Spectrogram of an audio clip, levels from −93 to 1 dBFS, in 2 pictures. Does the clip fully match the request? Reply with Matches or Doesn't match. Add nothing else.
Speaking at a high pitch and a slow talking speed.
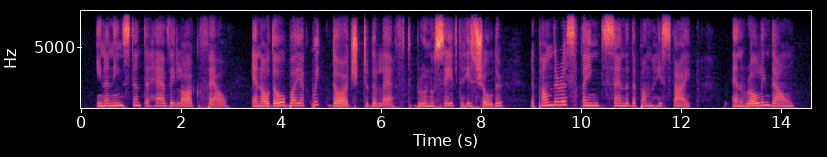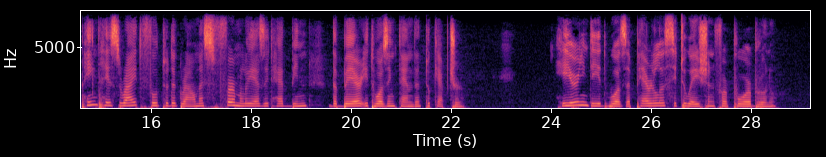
Matches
